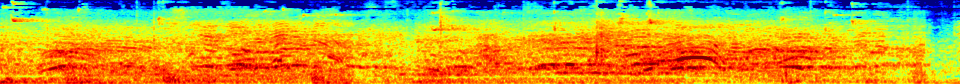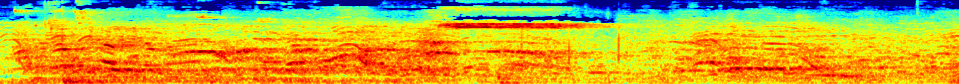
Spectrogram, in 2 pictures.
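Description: Basketball game in a gym: the ball dribbling on the hardwood and players and spectators shouting and talking over one another, echoing in the hall. Late on, a referee's whistle is blown once for about a second.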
